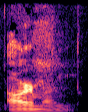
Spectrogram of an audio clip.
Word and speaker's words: RMAND: Simplemente como que arreglaron cómo se escribe, o sea, para que no se escriba A-R-M-A-N-D, podría quitar la A y que sea la R como en inglés, como R. Armand.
